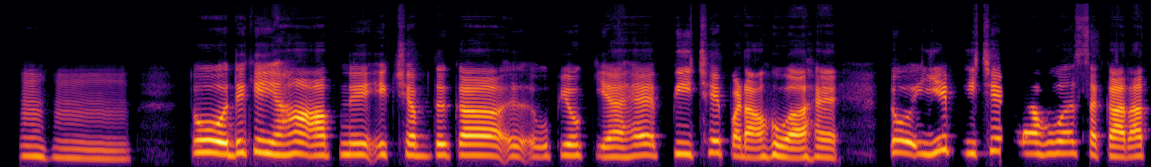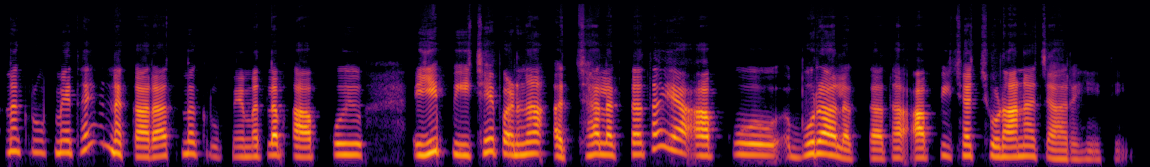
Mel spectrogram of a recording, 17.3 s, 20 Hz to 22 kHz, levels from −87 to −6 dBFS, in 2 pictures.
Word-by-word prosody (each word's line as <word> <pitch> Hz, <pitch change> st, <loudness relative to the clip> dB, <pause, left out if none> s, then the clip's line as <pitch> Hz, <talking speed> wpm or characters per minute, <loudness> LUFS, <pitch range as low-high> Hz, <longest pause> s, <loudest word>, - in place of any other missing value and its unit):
हुँ, 210 Hz, -1 st, -7 dB
हुँ। 165 Hz, -3 st, -12 dB, 0.5 s
तो 280 Hz, -2 st, +8 dB
देखिए 270 Hz, +3 st, +1 dB
यहाँ 250 Hz, -1 st, +5 dB
आपने 240 Hz, +1 st, +1 dB
एक 235 Hz, 0 st, -2 dB
शब्द 225 Hz, -1 st, 0 dB
का 230 Hz, -, +7 dB, 0.2 s
अ, 205 Hz, -, -5 dB
उपयोग 225 Hz, +2 st, -2 dB
किया 200 Hz, -1 st, +1 dB
है 230 Hz, +1 st, +4 dB
पीछे 255 Hz, +2 st, 0 dB
पड़ा 190 Hz, -4 st, +4 dB
हुआ 185 Hz, -5 st, +5 dB
है। 190 Hz, -2 st, -1 dB, 0.4 s
तो 280 Hz, -2 st, +3 dB
ये 250 Hz, +7 st, +1 dB
पीछे 265 Hz, +4 st, -1 dB
पड़ा 260 Hz, -4 st, 0 dB
हुआ 260 Hz, +1 st, 0 dB
सकारात्मक 220 Hz, +4 st, +2 dB
रूप 275 Hz, -1 st, -14 dB
में 275 Hz, 0 st, -4 dB
था 305 Hz, +6 st, -11 dB
या 435 Hz, -, -6 dB
नकारात्मक 225 Hz, +2 st, -3 dB
रूप 200 Hz, -2 st, -22 dB
में? 200 Hz, -, -8 dB
मतलब 230 Hz, +3 st, -3 dB
आपको 195 Hz, +4 st, -2 dB, 0.6 s
ये 265 Hz, +5 st, +2 dB
पीछे 240 Hz, +4 st, -4 dB
पड़ना 250 Hz, -2 st, -1 dB
अच्छा 220 Hz, +4 st, -4 dB
लगता 240 Hz, 0 st, -2 dB
था 365 Hz, -, -5 dB
या 285 Hz, -3 st, +1 dB, 0.2 s
आपको 225 Hz, -1 st, -7 dB
बुरा 250 Hz, +1 st, +2 dB
लगता 170 Hz, -3 st, -5 dB
था 185 Hz, -, -3 dB
आप 185 Hz, +1 st, -1 dB
पीछा 220 Hz, 0 st, -6 dB
छुड़ाना 210 Hz, -1 st, -1 dB
चाह 170 Hz, -5 st, -7 dB
रही 155 Hz, -1 st, -15 dB
थीं? -, -, -30 dB
230 Hz, 170 wpm, -22 LUFS, 200-255 Hz, 0.6 s, तो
